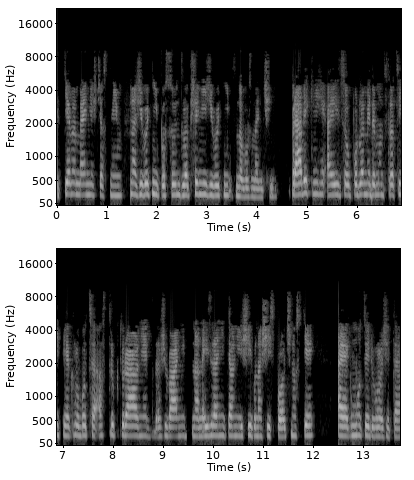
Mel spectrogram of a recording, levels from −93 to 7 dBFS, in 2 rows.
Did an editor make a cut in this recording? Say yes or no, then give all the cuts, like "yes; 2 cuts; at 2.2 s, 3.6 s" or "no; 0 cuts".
yes; 9 cuts; at 1.5 s, 2.5 s, 3.5 s, 5.7 s, 6.3 s, 6.9 s, 8.8 s, 9.5 s, 10.8 s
